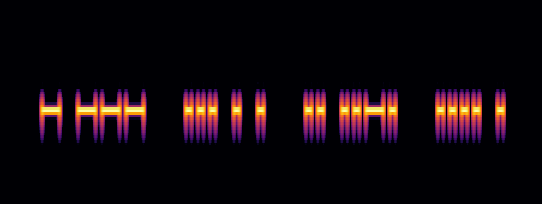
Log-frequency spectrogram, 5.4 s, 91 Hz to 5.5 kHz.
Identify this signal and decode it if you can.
Morse code, heard as a keyed tone, about 20 wpm, 600 Hz. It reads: TO SEE IF HE
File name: cw-books / winnie-the-pooh / winnie-20wpm-page-0049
